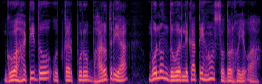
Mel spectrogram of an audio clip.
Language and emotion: Santali, neutral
